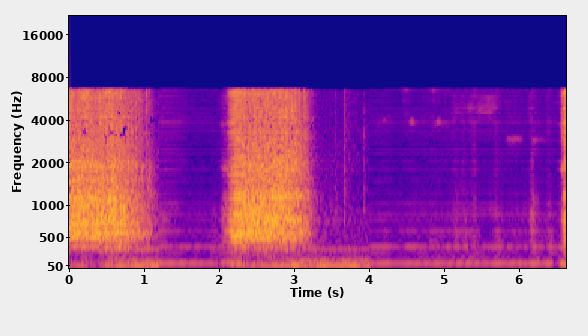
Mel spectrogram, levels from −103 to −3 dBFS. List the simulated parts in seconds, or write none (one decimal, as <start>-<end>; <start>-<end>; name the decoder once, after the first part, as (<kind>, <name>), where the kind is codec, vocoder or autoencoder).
1.2-2.3 (vocoder, HiFi-GAN); 4.0-6.6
